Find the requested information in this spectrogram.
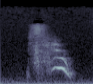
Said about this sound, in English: Excuse me. Sorry, reviews can't stop sneezing.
